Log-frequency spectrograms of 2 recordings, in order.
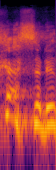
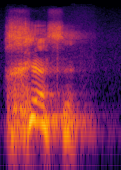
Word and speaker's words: chesed: Friends, oftentimes when you see those two words together, steadfast love, it's chesed in the Greek. H-E-S-E-D, chesed. I'm not clearing my throat, that's how it's pronounced in Hebrew.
